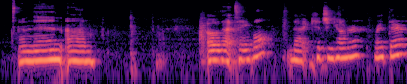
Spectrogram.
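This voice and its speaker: Amid noticeable background noise, a woman speaks very slowly at a medium pitch with lively intonation and long, frequent pauses. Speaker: homesteader vlogger. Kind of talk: home tour vlog. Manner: casual, upbeat.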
